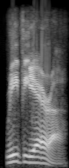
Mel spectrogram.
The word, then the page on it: riviera: American English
